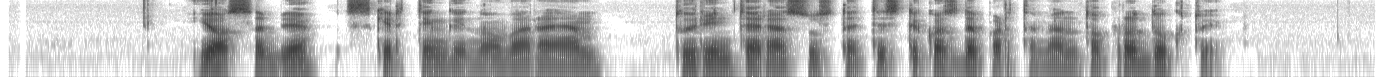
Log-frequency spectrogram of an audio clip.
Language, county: Lithuanian, Vilnius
